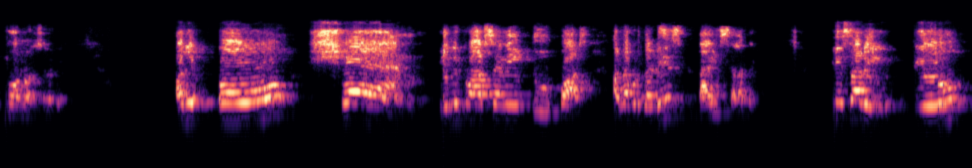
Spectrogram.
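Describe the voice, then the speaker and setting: Male teacher, high voice, patient questioning delivery; roomy, muffled lo-fi recording. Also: a little mellow. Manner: slow, questioning, drawing out each syllable. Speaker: English grammar teacher. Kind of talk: online classroom lesson. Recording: echoey room, dull lo-fi sound.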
